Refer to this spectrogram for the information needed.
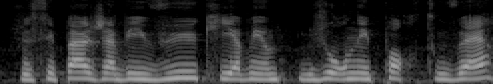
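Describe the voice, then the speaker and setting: Speaking at a moderate pace with a slight English accent, a woman uses a fairly high pitch and monotone, flat intonation. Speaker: engineer and aerospace program director. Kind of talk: interview. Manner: hesitant, many filler sounds.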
